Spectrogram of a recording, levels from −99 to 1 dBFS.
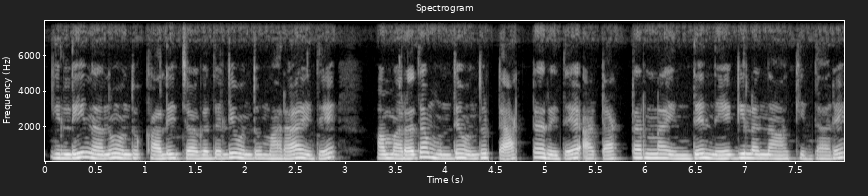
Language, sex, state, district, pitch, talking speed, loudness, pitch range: Kannada, female, Karnataka, Mysore, 210 Hz, 150 wpm, -14 LUFS, 200-230 Hz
